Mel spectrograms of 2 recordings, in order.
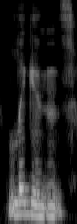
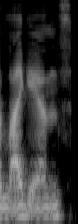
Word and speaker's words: ligand: complex ions lewis bases are called ligands or ligands I've heard it both pronunciation I like the shorter I better personally ligands so if we're thinking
